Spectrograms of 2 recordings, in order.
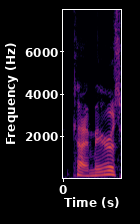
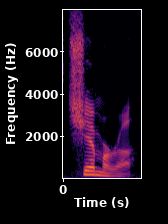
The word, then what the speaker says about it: chimera: you want all right chimera's gonna go growing up i always thought it was chimera that's because you are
